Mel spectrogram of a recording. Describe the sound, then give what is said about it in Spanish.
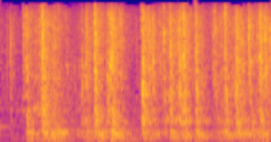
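A locked service door of a house is tugged and rattled without opening, giving a steady run of dull clattering and knocking bursts for a few seconds, fairly loud, with no voices. “Mm, debe tener un pasador por el interior porque se resiste firmemente.”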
